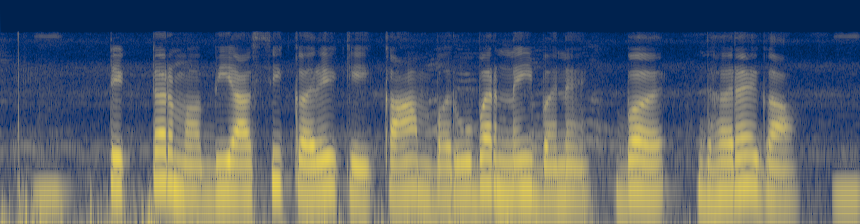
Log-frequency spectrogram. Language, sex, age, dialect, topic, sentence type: Chhattisgarhi, female, 18-24, Western/Budati/Khatahi, agriculture, statement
